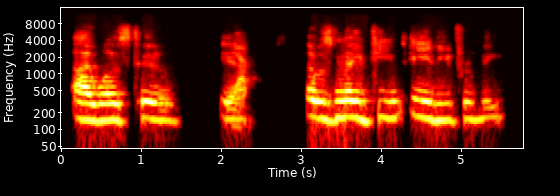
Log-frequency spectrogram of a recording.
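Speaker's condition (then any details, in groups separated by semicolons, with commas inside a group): Cerebral palsy; present from birth; no therapy for years, therapy through 6th grade; speech impairment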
